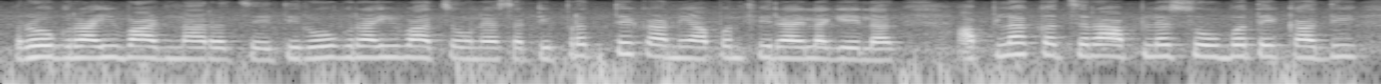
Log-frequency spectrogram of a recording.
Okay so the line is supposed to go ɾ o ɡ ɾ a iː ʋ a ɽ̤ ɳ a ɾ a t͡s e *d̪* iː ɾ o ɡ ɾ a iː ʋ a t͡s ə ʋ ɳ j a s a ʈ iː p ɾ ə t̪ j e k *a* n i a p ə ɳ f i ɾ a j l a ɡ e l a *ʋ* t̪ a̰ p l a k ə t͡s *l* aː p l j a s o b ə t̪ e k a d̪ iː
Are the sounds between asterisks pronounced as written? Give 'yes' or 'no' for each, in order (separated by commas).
no, yes, no, no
